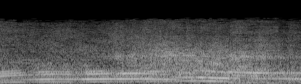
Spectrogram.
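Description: A BMW Z4 sDrive35i convertible drives hard on a race track, its engine note rising and shifting steadily and loudly throughout with no voices.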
